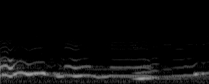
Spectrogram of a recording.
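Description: Carnatic raga alapana in Shanmukhapriya: a female voice sings wide, oscillating gamakas that settle into held notes about half a second in, over a steady drone.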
